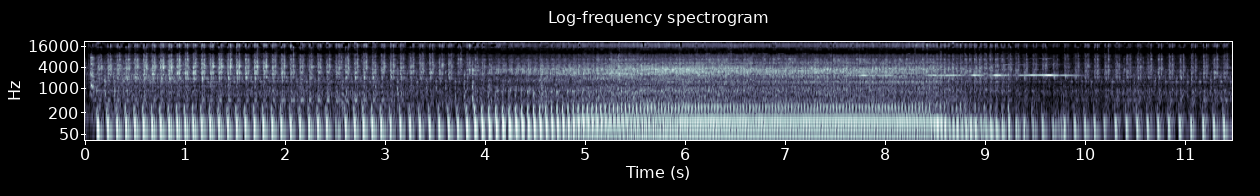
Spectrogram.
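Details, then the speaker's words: 1986 Yamaha Big Bear 350 ATV after repairs: a single-cylinder thump at idle that blips up smoothly and settles, with an even beat. Normal running with no more grinding or crackling noise, though the carb might need tuning. "the rear break sounds pretty all right but it might need a carb carb tun whatever but uh yeah one's all right there no more grinding crackling noise so uh here you go"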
